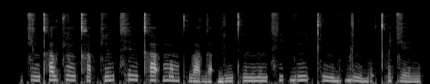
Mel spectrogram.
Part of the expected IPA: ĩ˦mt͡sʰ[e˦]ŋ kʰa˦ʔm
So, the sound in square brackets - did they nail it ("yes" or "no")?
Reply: no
